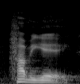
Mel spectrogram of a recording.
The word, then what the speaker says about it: Javier: The J is pronounced like we pronounce an H, Javier.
